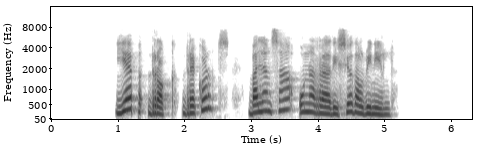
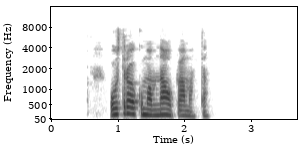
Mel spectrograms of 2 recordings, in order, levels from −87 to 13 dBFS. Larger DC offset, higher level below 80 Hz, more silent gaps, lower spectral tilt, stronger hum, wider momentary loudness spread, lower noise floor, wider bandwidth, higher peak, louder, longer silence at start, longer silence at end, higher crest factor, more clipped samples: neither; about the same, -62 dBFS vs -60 dBFS; neither; about the same, -7 dB/octave vs -8 dB/octave; neither; second, 9 LU vs 18 LU; about the same, under -90 dBFS vs under -90 dBFS; about the same, 7.6 kHz vs 7.6 kHz; about the same, -2 dBFS vs 0 dBFS; about the same, -17 LUFS vs -16 LUFS; about the same, 0.95 s vs 0.9 s; about the same, 1.25 s vs 1.35 s; about the same, 16 dB vs 18 dB; neither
